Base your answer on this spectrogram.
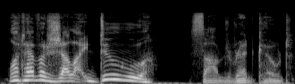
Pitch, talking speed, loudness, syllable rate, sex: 135 Hz, 120 wpm, -20 LUFS, 4.2 syllables/s, male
